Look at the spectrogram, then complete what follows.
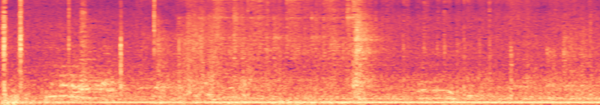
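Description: Hand tools working on engine parts: pliers and a screwdriver make a few sharp metallic clicks against hose clamps and the throttle body bracket. A steady low hum runs under them.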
